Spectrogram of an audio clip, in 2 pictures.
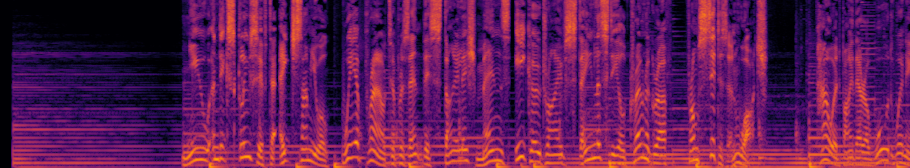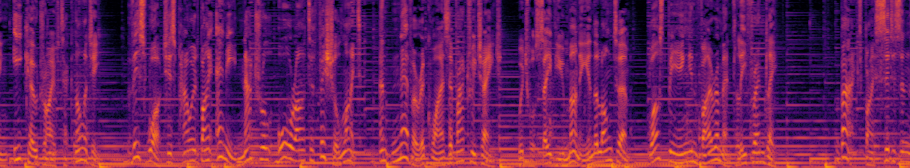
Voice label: corporate explainer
